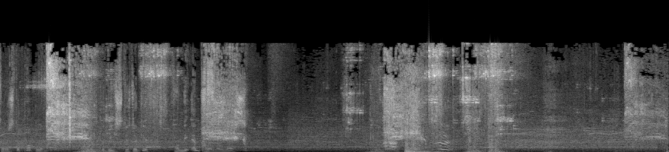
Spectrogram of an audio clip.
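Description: Another man speaks with animation.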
